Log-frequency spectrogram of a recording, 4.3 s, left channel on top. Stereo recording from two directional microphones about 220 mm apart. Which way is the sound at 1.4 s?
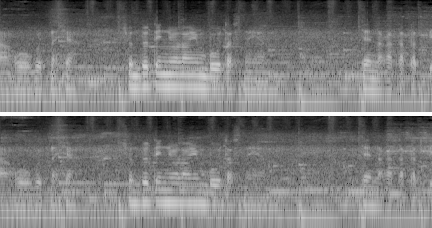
30° left (ahead or behind).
